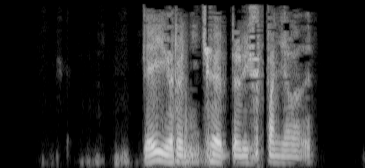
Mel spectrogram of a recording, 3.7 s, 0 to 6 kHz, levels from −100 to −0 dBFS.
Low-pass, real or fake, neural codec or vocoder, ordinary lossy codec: 5.4 kHz; fake; codec, 16 kHz, 16 kbps, FreqCodec, smaller model; MP3, 24 kbps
